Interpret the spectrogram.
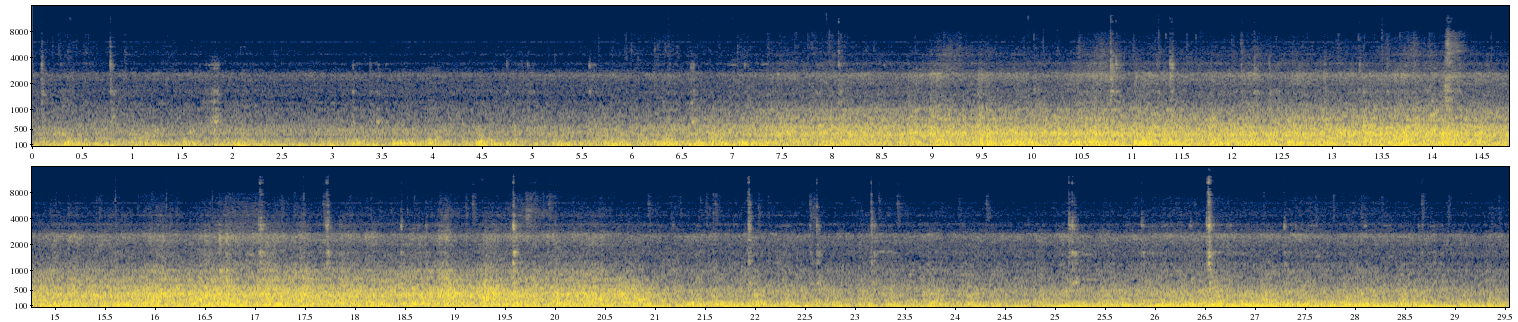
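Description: Mugunghwa-ho passenger train running at speed, heard from inside the carriage: a steady rumble of wheels on rail. The rumble grows louder about a quarter of the way in, while the train crosses a river bridge, and drops back suddenly about two-thirds through, with faint light clicks over it.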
